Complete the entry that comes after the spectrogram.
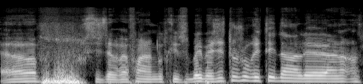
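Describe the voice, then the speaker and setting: A man speaks with ordinary pitch variation, and the sound is dry and close with no echo. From Quebec. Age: 30s. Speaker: NFT YouTuber, former educator. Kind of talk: casual conversation.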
